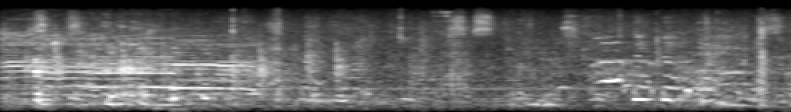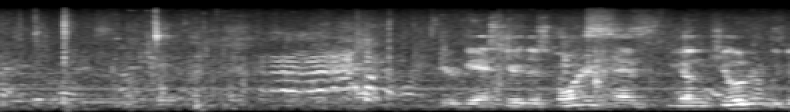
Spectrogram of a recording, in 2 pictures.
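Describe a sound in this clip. Footsteps shuffle on a wooden floor.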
